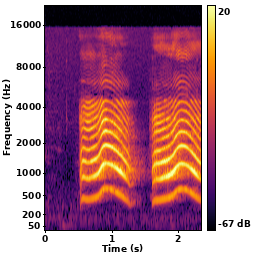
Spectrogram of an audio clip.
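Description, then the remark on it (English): A voice imitates the call of the yellow bird from Angry Birds with two loud, drawn-out squawks, each rising then sliding down in pitch, separated by a brief pause, with no other talking. “That's my impression of, like, the yellow bird from Angry Birds.”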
